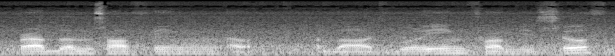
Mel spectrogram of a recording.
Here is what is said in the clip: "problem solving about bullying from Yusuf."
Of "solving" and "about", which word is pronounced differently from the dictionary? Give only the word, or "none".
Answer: solving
